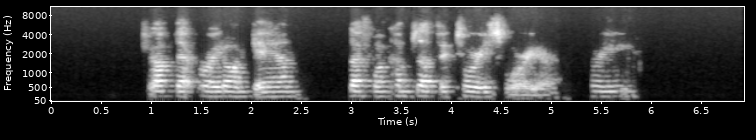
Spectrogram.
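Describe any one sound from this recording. An elderly woman speaks calmly, heard through an online call.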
